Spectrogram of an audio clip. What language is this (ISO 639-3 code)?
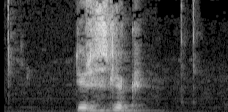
tur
